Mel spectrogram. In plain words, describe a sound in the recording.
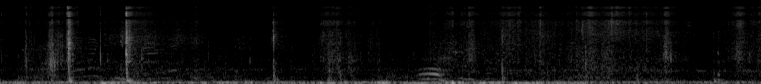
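Leaves rustle as a man pushes through dense plants.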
